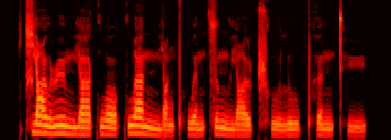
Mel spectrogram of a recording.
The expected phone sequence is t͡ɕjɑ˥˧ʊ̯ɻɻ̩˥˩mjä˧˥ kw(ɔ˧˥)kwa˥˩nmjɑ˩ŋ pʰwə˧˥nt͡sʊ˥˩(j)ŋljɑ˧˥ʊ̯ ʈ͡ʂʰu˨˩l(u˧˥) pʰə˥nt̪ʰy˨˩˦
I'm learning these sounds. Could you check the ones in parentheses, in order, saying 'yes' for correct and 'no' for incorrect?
yes, no, yes

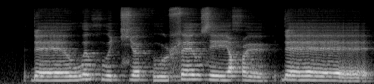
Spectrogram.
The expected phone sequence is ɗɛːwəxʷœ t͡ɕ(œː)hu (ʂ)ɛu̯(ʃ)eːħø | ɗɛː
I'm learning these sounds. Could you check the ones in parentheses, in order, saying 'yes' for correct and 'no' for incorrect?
no, yes, no

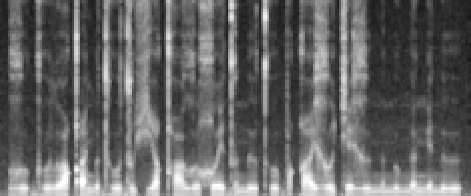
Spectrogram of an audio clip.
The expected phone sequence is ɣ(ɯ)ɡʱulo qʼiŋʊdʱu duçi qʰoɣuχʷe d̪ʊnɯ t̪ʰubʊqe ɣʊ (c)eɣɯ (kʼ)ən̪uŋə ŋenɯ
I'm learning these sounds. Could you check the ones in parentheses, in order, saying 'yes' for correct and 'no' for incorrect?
no, yes, no

